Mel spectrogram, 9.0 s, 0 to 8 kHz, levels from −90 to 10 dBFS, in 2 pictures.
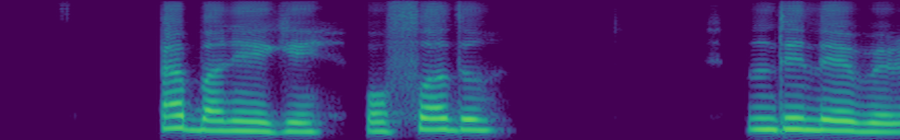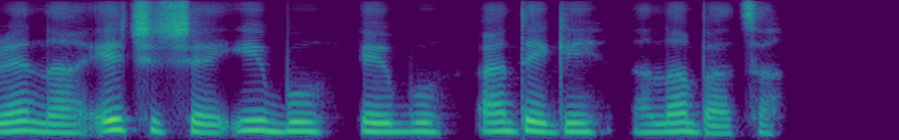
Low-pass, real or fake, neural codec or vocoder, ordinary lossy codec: none; fake; codec, 16 kHz, 0.3 kbps, FocalCodec; none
